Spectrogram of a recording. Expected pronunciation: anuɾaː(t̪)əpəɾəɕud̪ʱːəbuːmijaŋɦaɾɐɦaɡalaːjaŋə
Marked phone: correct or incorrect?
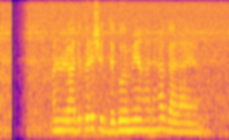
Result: incorrect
